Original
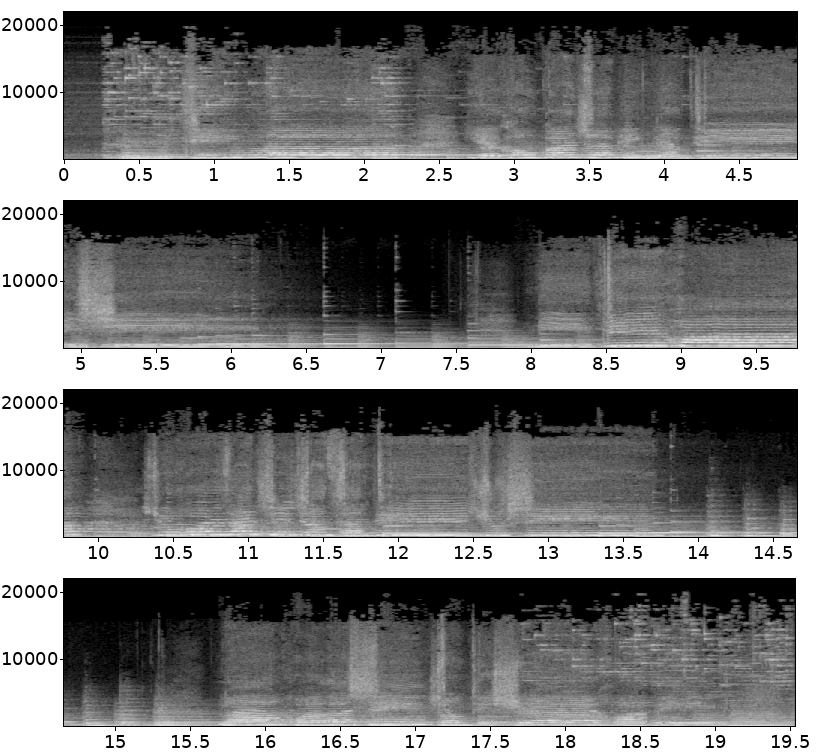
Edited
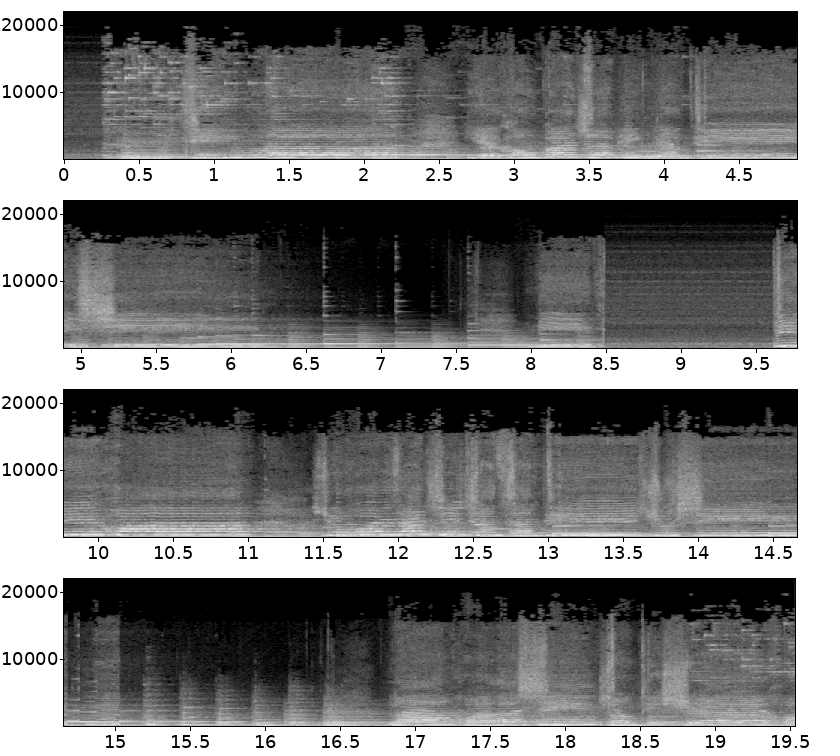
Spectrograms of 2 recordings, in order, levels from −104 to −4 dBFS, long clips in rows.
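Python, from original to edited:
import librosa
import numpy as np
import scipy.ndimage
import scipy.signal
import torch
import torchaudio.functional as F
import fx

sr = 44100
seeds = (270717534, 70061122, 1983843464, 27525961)

y = fx.edit(x, sr, fx.insert_room_tone(at_s=8.49, length_s=1.13),
    fx.reverse_span(start_s=13.55, length_s=0.35), tone=tone)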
